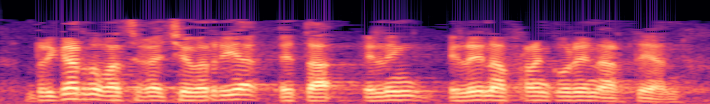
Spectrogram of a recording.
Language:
Basque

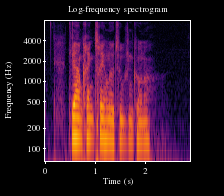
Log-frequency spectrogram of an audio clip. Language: Danish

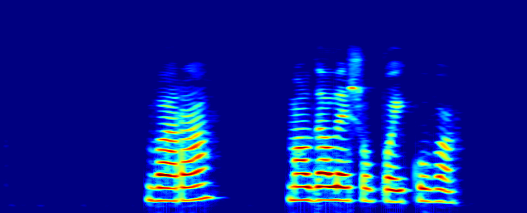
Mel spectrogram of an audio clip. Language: Mari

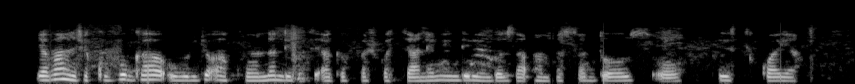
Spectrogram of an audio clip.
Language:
Kinyarwanda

